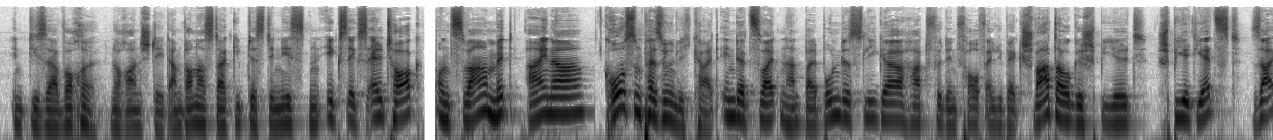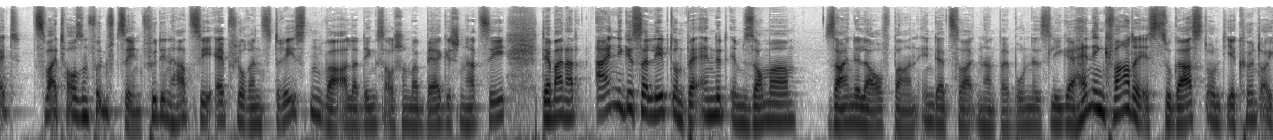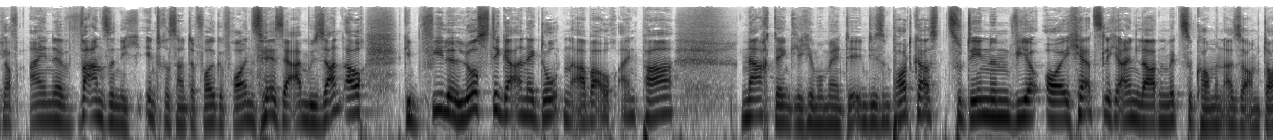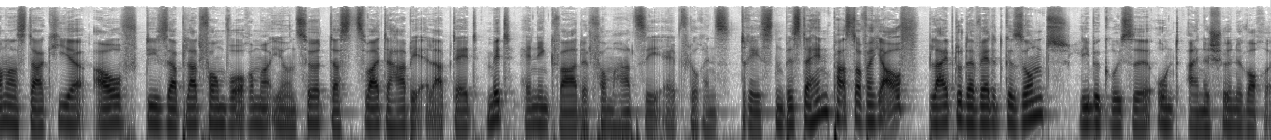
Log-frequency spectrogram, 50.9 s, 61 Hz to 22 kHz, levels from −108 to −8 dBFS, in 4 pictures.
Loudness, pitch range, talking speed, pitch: -18 LUFS, 115-155 Hz, 160 wpm, 130 Hz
